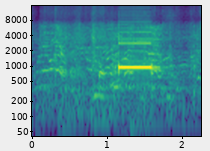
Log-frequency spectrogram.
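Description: Shot clock buzzer sounding once: a short, loud, steady high tone of about half a second, a little over a second in. It signals that the shot clock has run out, a shot clock violation.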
